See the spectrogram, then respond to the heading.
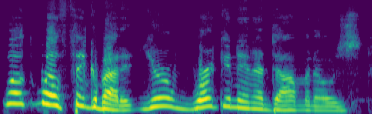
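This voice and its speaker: High-pitched man in casual banter. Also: huge pitch swings, brisk, no echo. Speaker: co-host of a live comedy talk show.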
